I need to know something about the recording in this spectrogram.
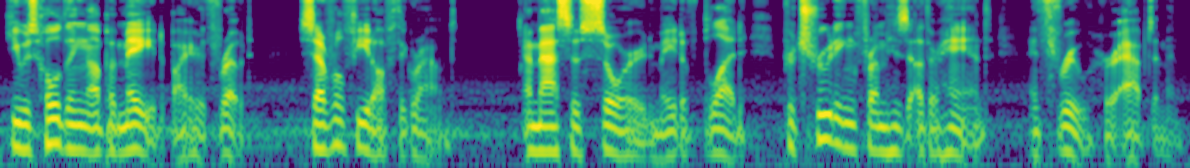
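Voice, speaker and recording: A man's voice: on the low side, creaky, slight background noise. A man narrating a scripted fantasy story in a dramatic storytelling style.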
